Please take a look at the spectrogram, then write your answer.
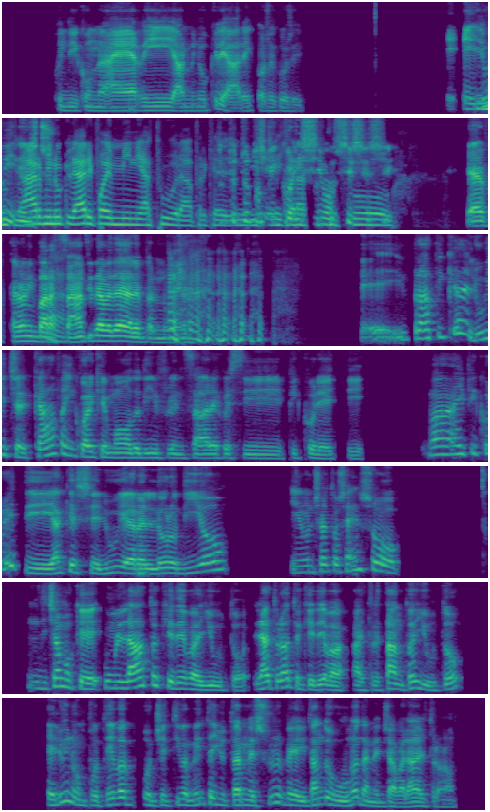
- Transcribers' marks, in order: "aerei" said as "aeri"; other background noise; tapping; chuckle; exhale; tsk; "perché" said as "pei"
- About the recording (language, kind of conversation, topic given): Italian, podcast, Qual è una puntata che non dimenticherai mai?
